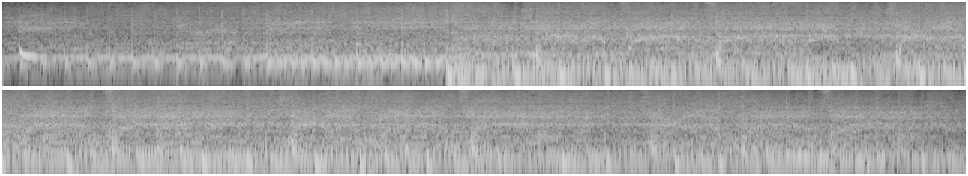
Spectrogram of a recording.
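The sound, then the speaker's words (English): A loud, dense rock song with harsh screamed vocals; after a brief thinner opening, heavy drums and bass crash in and the distorted wall of sound stays intense throughout. “you're going to need to hear a little bit of what we call the codependent scream.”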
